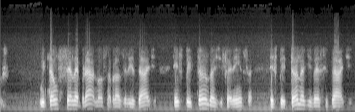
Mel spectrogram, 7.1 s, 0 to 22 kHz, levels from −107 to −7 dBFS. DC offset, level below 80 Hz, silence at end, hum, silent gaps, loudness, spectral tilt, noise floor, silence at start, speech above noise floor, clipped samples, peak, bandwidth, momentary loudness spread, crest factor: under 0.1%; -64 dBFS; 0.15 s; 60 Hz at -55 dBFS; none; -21 LUFS; -7 dB/octave; -50 dBFS; 0 s; 29 dB; under 0.1%; -4 dBFS; 6.6 kHz; 9 LU; 18 dB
